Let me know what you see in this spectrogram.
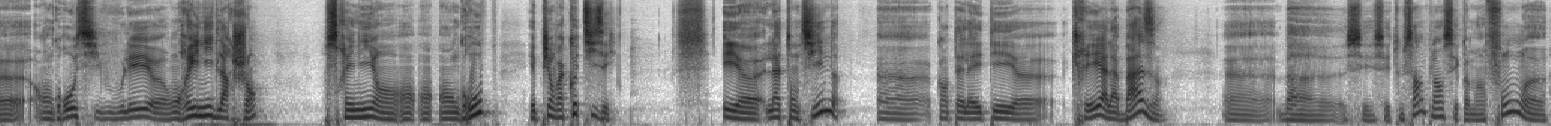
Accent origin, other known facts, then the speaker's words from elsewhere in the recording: France; Parce que je venais de France.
